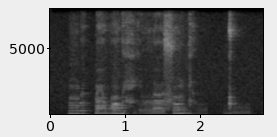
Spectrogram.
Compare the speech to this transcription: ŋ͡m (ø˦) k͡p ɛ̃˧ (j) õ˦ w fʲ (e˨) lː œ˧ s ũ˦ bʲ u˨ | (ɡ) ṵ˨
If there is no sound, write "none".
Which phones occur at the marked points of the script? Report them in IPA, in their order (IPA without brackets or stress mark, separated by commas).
ø˦, w, e˨, ɡ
